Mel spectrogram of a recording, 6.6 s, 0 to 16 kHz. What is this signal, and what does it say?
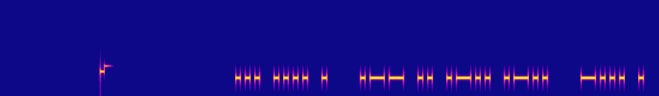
Morse code, heard as a keyed tone, about 25 wpm, 700 Hz. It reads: SHE WILL BE
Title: Sentences from Top 1000 Words - Review Part 2 - 25wpm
